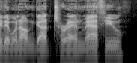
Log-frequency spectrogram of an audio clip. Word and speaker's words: Tyrann: I know I was told by a listener that that's not how you say it, but I looked it up, and they say you're supposed to say it like Byron, but it's with a T. That's what Google says, so his name is now Tyrann.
